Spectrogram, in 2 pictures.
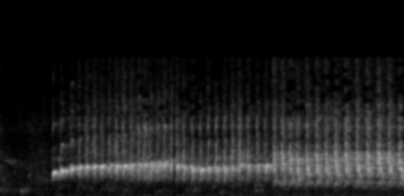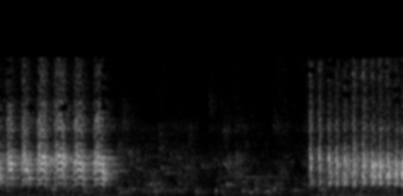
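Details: Greater green leafbird (cucak ijo), agitated by a lure and singing constantly in ngentrok style: a sustained whistled note breaks into a long, fast buzzy rattle, a quieter gap, then the rattling resumes.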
